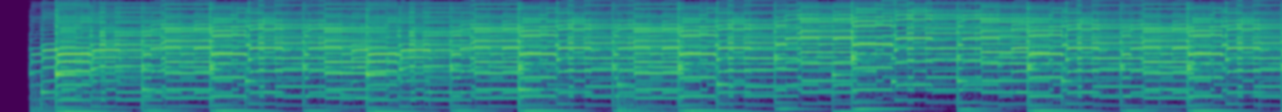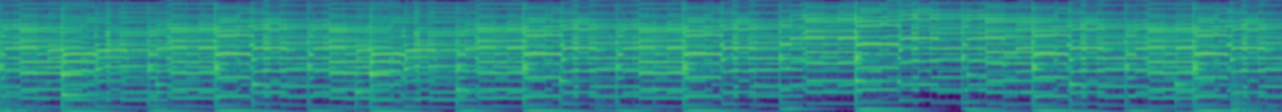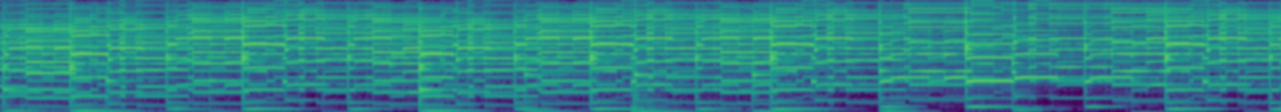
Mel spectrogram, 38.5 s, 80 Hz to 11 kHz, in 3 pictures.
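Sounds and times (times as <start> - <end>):
bassoon prime harmonics: 0.3 - 38.4.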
